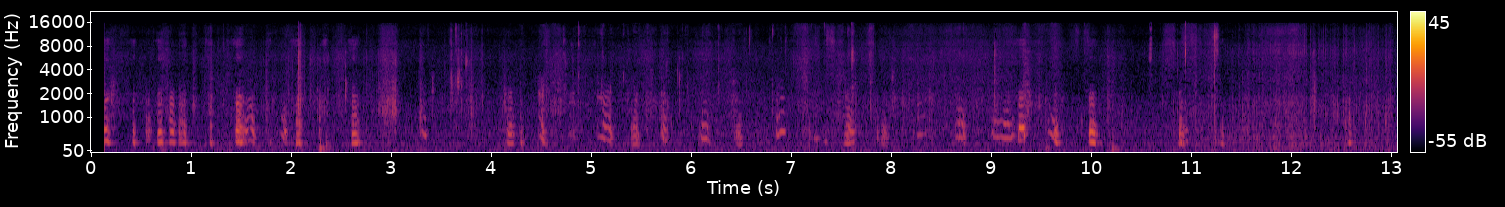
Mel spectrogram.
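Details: Bordoodle puppies, 17 days old, making soft short squeaks and whimpers, many brief high notes scattered across the recording amid light rustling and pattering.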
